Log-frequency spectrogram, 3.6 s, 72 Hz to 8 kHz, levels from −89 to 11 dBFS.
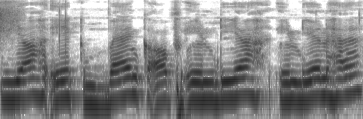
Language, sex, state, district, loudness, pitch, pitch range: Hindi, male, Jharkhand, Palamu, -12 LUFS, 160 Hz, 155-175 Hz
